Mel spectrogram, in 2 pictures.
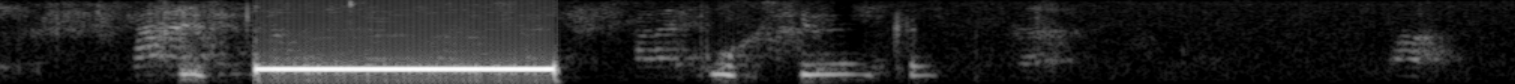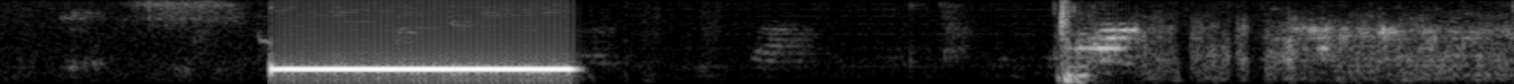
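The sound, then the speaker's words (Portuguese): A telephone line tone sounds after a call has dropped: two steady, mid-pitched beeps, each lasting about a second and roughly five seconds apart, with faint voices and line noise in the gaps. “Caiu, dona Valmira, a ligação.”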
